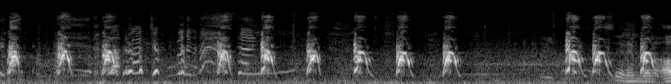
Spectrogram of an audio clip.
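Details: Dog barking in a park, with a rottweiler named Rednos and a pitbull named Pamuk present: quick sharp barks about twice a second, a short pause near five seconds, then a few more barks, with faint talking underneath.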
